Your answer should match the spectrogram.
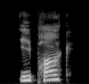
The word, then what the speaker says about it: Epoch: One, there's an AI research group that studies trends in AI called EPOCH, spelled like EPIC, EPOCH.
